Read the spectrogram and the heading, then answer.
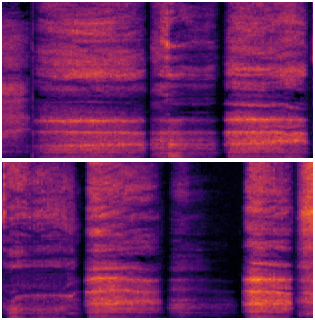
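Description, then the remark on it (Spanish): A voice performs a series of harsh, guttural creature growls and rasping grunts, about seven loud bursts separated by short pauses, unaccompanied, with no speech. “tú nos regalaste unos como gruñidos tan guturales, tan horrorosos, que dije, esto es fascinante, ¿no?”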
